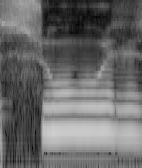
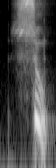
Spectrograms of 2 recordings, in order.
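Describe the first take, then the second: First: The word ends with an L sound. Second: The word ends without an L sound. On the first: The speaker calls it wrong. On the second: The speaker calls it right. "on dit tout simplement sous ... on ne prononce pas de L final"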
